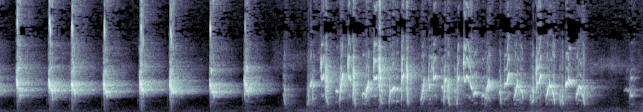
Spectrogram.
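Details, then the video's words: Yellow-vented bulbul taunting a rival: eight evenly spaced bright notes with falling tails, then a continuous run of fast, bubbling, chattering warbles. "trucukan gacor MENGEJEK LAWAN"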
